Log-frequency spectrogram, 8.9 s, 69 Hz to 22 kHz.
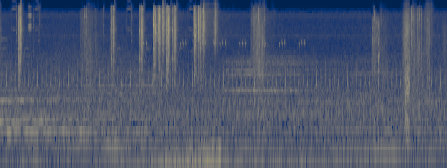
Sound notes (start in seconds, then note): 2.0 devices clicking; 3.9 tense music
